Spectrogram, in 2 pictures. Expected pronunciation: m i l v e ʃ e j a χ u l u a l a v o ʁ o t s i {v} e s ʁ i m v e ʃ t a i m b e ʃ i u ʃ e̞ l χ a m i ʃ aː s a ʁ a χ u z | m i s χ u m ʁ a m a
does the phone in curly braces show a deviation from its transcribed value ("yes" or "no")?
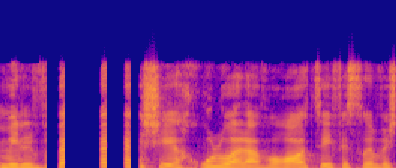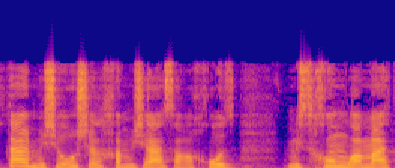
yes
